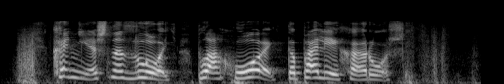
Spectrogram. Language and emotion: Russian, angry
